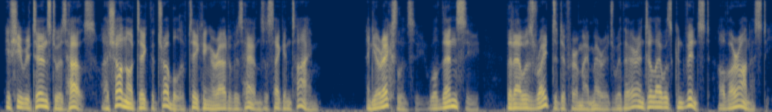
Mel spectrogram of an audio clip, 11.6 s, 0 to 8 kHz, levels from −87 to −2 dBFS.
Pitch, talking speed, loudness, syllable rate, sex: 105 Hz, 235 wpm, -21 LUFS, 6.0 syllables/s, male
